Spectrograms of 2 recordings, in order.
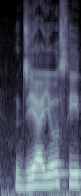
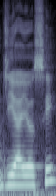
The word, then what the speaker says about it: জ্যায়োসি: কেন জিআইওসি? এখানে আমাদের কি আছে? জফলা আছে। তো জফলার উচ্চারণটা আমরা জানি যে জফলা থাকলে কার মতো উচ্চারিত হয়? ইয়র মতো হয়। তো বর্গীয়াজের সাথে ইয় এবং আকার একসাথে যদি আমরা উচ্চারণ করি তখন এর উচ্চারণটা কেমন হবে? জিয়া।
